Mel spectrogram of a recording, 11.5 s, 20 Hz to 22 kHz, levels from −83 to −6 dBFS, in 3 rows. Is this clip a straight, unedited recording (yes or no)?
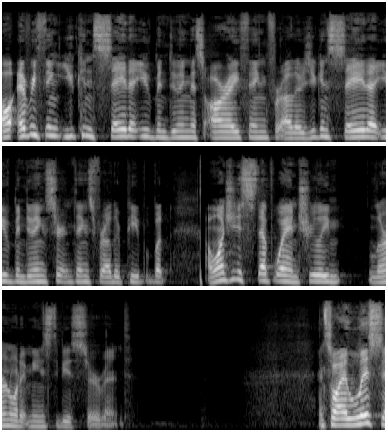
yes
